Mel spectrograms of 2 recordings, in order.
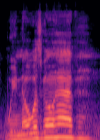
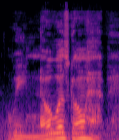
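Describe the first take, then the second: First: Said in the usual way. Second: Low, soft, doom-laden; deep ominous voice. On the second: Retold or imitated. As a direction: say it like a grim undertaker. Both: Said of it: "repeated with different voices".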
